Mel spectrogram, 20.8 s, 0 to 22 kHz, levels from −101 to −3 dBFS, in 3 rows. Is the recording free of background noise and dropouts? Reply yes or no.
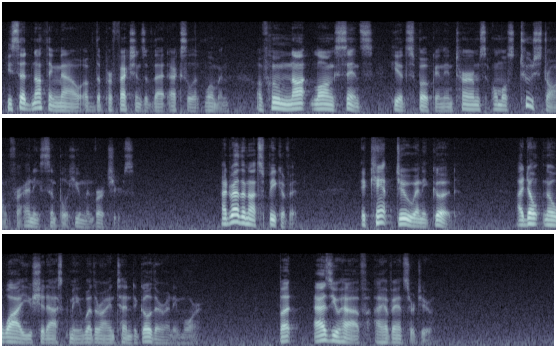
yes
